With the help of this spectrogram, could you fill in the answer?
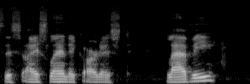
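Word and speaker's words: Laufey: And uh we've listened to it a couple times now and it's this Icelandic artist Lavy spelled L A U F E Y but it's pronounced Lavy and uh wow this is so so good.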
